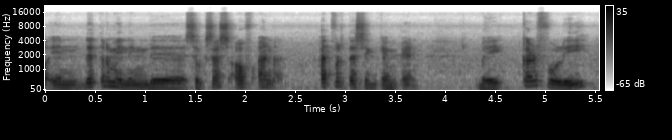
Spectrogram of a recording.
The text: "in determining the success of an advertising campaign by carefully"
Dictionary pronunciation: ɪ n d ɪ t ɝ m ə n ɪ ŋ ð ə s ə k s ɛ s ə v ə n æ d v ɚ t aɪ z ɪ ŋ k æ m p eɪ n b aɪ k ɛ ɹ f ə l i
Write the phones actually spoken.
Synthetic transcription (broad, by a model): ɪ n d ɪ t ɝ m ə n ɪ ŋ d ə s ə k s ɛ s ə f ə n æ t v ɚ t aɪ s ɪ ŋ k æ m p eɪ n b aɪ k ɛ ɹ f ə l i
